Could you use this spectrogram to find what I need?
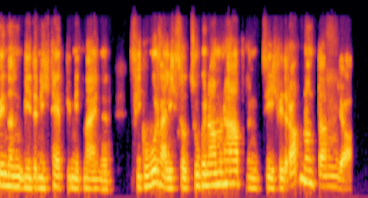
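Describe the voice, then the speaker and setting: The woman's voice sits very deep and low. Her pitch variation is ordinary. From Switzerland. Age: 20s. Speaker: professional bodybuilding athlete. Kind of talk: casual interview.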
